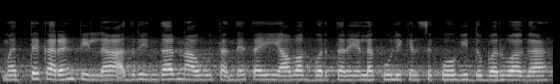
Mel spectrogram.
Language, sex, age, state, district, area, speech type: Kannada, female, 45-60, Karnataka, Chamarajanagar, rural, spontaneous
